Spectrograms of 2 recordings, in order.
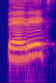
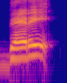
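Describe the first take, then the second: First: Said in the usual way. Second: "that X" punched louder, with attitude; emphatic slang pronunciation. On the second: Shown as a demonstration. Host teaching how her channel says it, punched "that X". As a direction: hit "that X" hard as the sassy correct version. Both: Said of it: "It's the way you say things".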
